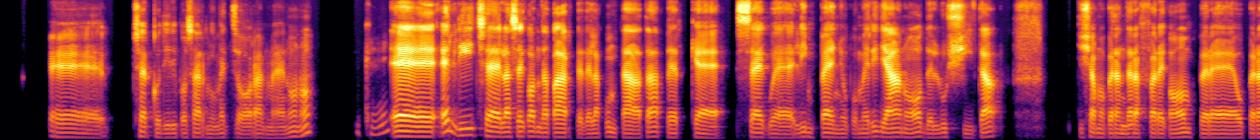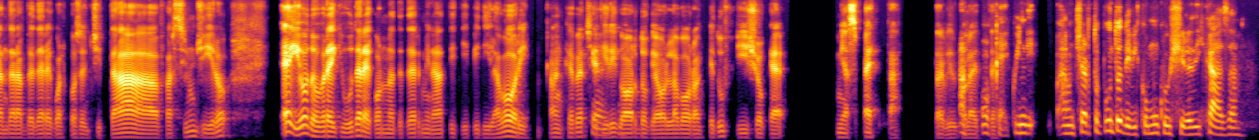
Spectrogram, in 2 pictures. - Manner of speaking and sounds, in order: tapping
- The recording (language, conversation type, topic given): Italian, podcast, Come bilanciate concretamente lavoro e vita familiare nella vita di tutti i giorni?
